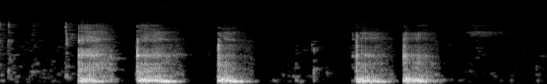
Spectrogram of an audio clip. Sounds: Throat clearing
